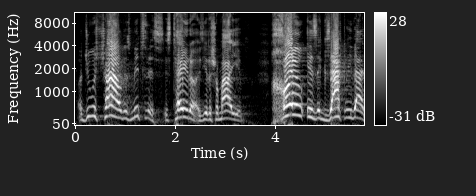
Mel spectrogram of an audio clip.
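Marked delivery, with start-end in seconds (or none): 3.9-5.8 loud, slow emphatic declaration; preaching loud. Real, not acted. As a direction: proclaim it slowly. Preaching at full force.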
